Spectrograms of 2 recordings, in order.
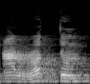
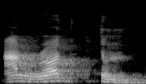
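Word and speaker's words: أَرَدْتُمْ: atau dotnya dimasukkan ke ta menjadi arattum. Salah juga. Jadi kesalahan pertama dotnya tidak dipantulkan menjadi arrotum. Yang kedua dotnya dimasukin ke ta ya adottum salah juga. Maka ini bagaimana cara bacanya? Dnya disempurnakan arrod kemudian tum. Tapi jangan ada jeda ya. Arrod tum.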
